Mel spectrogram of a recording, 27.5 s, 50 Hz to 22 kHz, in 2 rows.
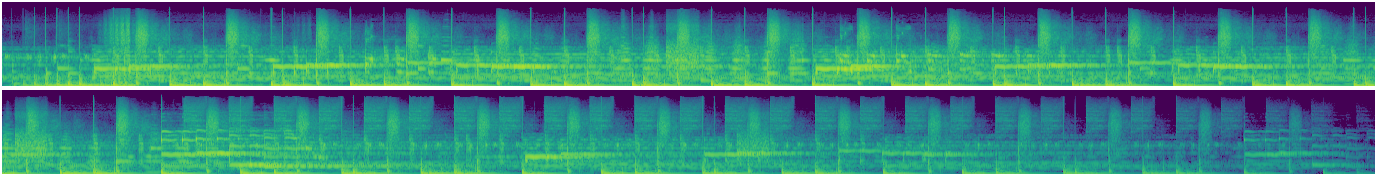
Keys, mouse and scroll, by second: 0.0 click, 3.5 click, 4.2-5.0 shift+click, 8.1 scroll up 1, 8.8-9.7 scroll down 1, 9.7 click, 10.5 ctrl+click, 11.2 ctrl+t, 11.8-14.5 drag, 14.5-15.8 drag, 18.2 click.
